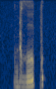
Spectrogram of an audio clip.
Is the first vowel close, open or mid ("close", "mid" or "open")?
close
